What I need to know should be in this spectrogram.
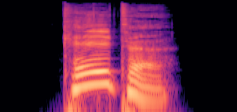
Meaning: coldness; cold
- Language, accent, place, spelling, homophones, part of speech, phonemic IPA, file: German, Germany, Berlin, Kälte, Kelte, noun, /ˈkɛltə/, De-Kälte.ogg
